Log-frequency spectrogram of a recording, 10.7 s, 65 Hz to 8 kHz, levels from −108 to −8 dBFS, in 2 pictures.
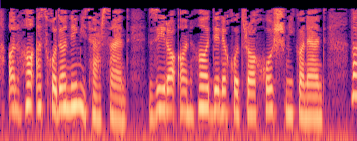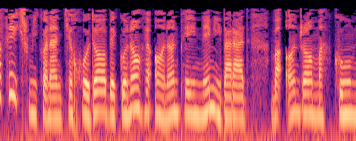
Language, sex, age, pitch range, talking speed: Persian, female, 40-59, 155-200 Hz, 155 wpm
